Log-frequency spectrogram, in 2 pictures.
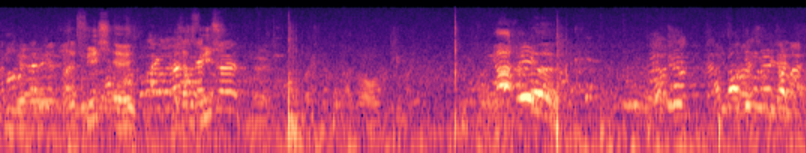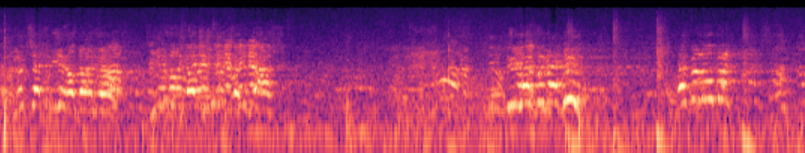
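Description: A football is kicked with a dull thud, several times.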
